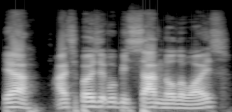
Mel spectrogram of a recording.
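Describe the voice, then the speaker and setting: He's a twenty-something streamer with a mid-range, fairly bright voice that stays steady and moves a little fast. Playing Minecraft, he chats and rambles with self-deprecating humor, mumbling to himself as he enters commands.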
